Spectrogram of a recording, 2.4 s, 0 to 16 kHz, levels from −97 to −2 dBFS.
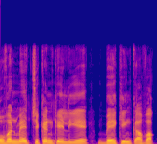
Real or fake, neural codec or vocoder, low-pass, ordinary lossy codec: real; none; 10.8 kHz; none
